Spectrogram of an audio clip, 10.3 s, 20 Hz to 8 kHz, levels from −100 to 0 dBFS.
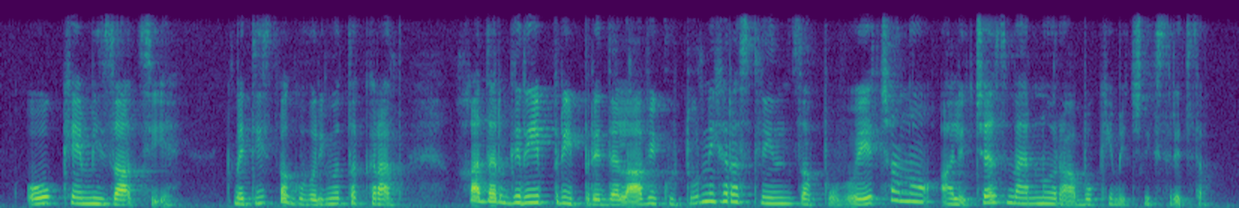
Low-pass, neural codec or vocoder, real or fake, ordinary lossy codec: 7.2 kHz; none; real; none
